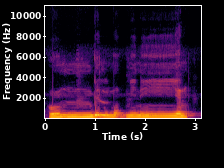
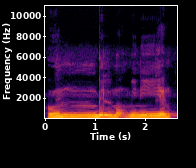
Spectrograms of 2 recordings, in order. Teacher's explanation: ya dibaca samar contohnya misalkan ee dan juga ada dengungnya ya mimnya dibaca samar terus ada dengungnya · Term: Ikhfa Syafawi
